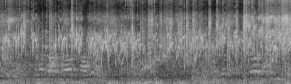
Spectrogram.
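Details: Happy-looking pet budgerigar: steady stream of scratchy, high warbled notes and quick chirps, rising and falling in loudness with no pauses.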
